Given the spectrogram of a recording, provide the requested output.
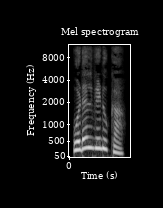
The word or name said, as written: ಒಡಲ್ಗೆಡುಕ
